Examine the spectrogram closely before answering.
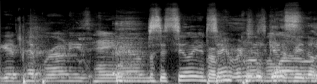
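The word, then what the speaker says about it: Cillian: Cecilian Murphy, or oh, it's not Cecilian. It's Sicilian. I He's thought a it was fucking sandwich.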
